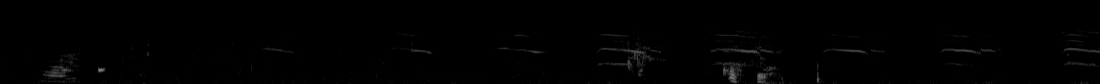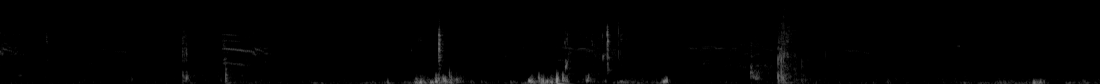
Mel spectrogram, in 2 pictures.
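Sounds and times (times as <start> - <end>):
bird calling: 0.4 - 12.5, 13.2 - 13.8.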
